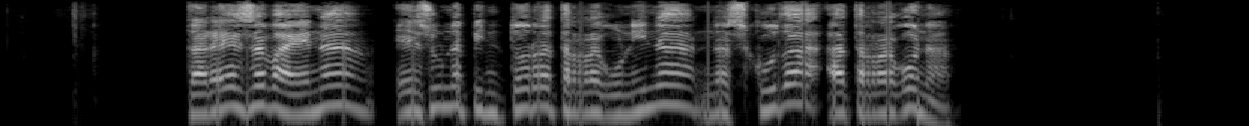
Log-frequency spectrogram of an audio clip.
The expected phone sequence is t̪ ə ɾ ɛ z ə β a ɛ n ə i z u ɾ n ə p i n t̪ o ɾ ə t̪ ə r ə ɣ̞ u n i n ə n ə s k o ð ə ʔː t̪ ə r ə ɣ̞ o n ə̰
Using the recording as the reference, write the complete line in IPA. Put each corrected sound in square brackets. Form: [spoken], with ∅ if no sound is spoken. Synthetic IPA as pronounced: t̪ ə ɾ ɛ z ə β a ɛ n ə [e] z u [∅] n ə p i n t̪ o ɾ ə t̪ ə r ə ɣ̞ u n i n ə n ə s k [u] ð ə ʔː t̪ ə r ə ɣ̞ o n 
